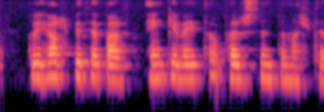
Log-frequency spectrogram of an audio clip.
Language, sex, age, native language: Icelandic, female, 50-59, Icelandic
